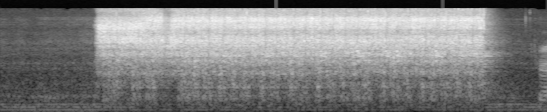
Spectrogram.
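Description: Pneumatic impact tool running for about three seconds, mostly a loud hiss of exhaust air, starting a little under a second in and stopping shortly before the end. It is driving a Harley Twin Cam cylinder stud down through a head bolt and socket with the trigger feathered, just seating the stud rather than torquing it.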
